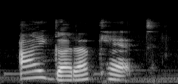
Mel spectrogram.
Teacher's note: this is a falling intonation because it gives a complete thought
